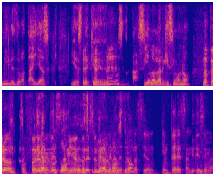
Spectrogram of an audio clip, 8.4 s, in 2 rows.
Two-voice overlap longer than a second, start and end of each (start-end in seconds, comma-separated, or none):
4.3-6.9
